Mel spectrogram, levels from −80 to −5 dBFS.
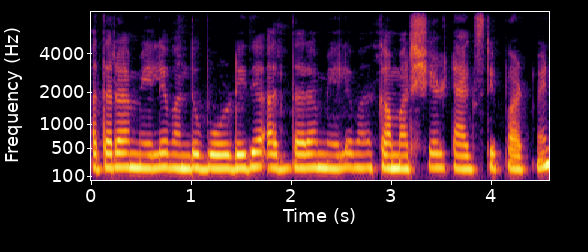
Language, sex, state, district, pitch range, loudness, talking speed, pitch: Kannada, female, Karnataka, Mysore, 195-205 Hz, -14 LUFS, 155 wpm, 200 Hz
